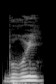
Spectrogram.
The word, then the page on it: bruit: francais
